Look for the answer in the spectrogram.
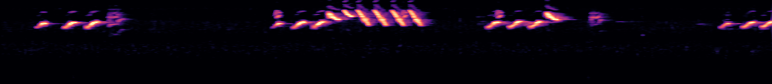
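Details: Fast Tui Tui song from a coleiro, meant for training: short rising whistles in twos and threes, then a long, high rattling trill, followed by more whistled runs over faint background hiss.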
